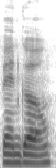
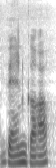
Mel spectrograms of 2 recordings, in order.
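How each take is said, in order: First: The name is said the common American way. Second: The name is said the way the British boy did. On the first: The speaker calls it wrong. "which I know I'm pronouncing the name wrong" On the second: The speaker calls it right. "he pronounces the name right. He pronounces it"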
